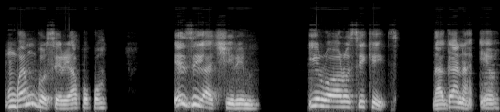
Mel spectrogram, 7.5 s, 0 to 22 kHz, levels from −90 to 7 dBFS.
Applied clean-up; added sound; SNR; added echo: none; none; none; none.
